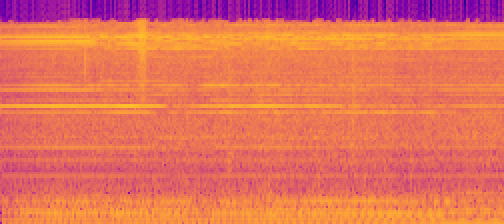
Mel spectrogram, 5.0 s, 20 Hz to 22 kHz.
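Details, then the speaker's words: 1994 Mazda Miata after sitting over winter: loud, steady, elevated idle that never settles back down, as if over-boosting and sticking; owner suspects the idle control valve is sticking from sitting too long. "But yeah, it's like it's over boosting the idle and it's staying up."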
